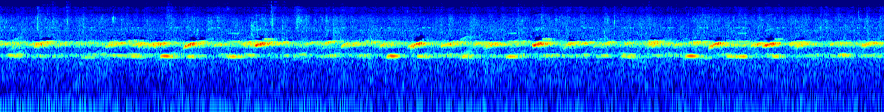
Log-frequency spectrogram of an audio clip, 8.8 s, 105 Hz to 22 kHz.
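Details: Coqui frogs in a Hawaii rainforest at night during rain, Pahoa, October 2021; a steady wall of high, rising two-note whistles from several frogs overlaps without pause, with light rain sound in the background.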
